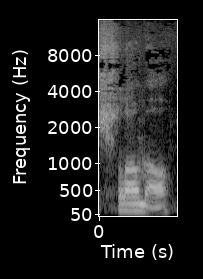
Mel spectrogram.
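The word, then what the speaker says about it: Shlomo: Uh Solomon is Schlommo, but uh we we get Solomon because of the way they rendered the letters and the vowels.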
